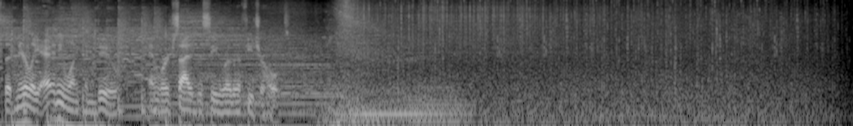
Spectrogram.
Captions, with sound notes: that nearly anyone can do. And we're excited to see what the future holds. [Fire Crackling]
